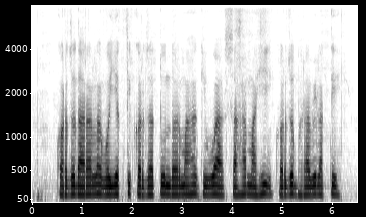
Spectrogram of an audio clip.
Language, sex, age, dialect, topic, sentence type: Marathi, male, 60-100, Standard Marathi, banking, statement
